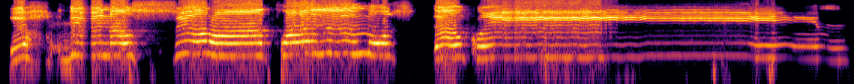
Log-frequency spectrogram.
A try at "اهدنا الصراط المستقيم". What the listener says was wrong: اب ہا کو آپ نے ہا سے بدل دیا ہے، ہا کو صحیح پڑھیے، پھر پڑھیے اہدی.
